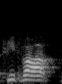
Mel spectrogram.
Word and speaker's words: PPOP: Pro- is is PPOP the correct pronunciation of the acronym? – Uh, yeah, so PPOP, Portland People's Outreach Project, uh, it's uh, is a peer run uh, needle exchange and like harm reduction organization.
